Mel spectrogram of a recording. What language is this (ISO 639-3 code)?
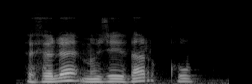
bak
